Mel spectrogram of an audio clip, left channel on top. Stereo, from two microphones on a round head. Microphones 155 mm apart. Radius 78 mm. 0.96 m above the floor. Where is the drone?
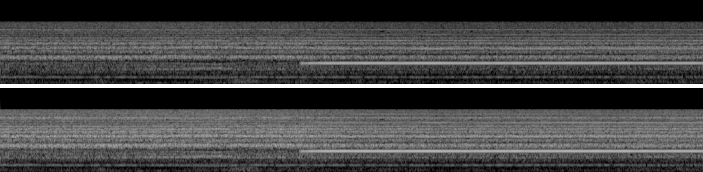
40° right (ahead or behind).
